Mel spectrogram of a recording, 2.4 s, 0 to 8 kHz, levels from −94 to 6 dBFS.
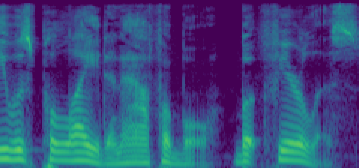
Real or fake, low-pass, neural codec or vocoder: real; 7.2 kHz; none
